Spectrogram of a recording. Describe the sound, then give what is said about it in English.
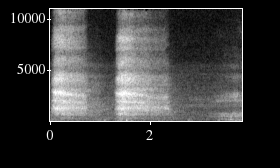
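Two forceful exhales through an open mouth during a breathing exercise, a short airy rush followed after a brief pause by a longer one, then faint quiet breathing. “And then when you come to exhale, open the mouth, double breath out.”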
